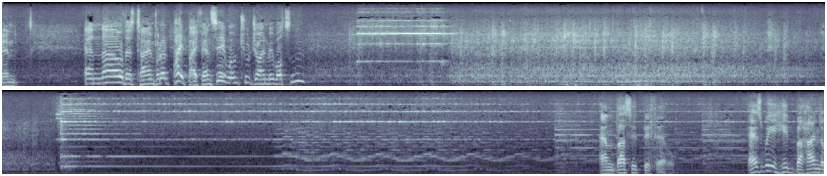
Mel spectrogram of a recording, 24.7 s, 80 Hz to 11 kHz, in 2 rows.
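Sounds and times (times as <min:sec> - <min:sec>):
speech: 0:00.0 - 0:00.5, 0:01.2 - 0:04.8, 0:21.4 - 0:22.6, 0:23.5 - 0:24.6
steady high ringing tones with a warbling lower line: 0:01.4 - 0:08.4, 0:12.5 - 0:24.6
special train of a single carriage thundering past: 0:01.4 - 0:24.6.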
